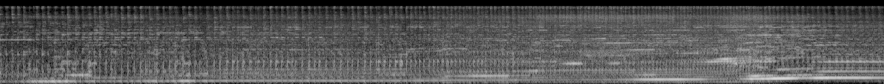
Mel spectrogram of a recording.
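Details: Two-stroke motorcycle (Ninja R series mentioned) after pilot-jet/main-jet tuning, throttle opened gradually from 1000 rpm idle; slight difference in midrange, pulls strongly again up top around 7,000 rpm; smooth clean climb: normal rev-up.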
